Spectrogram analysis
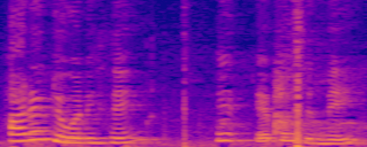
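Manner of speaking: high, wide-eyed protest of innocence; innocent kid. Retold or imitated. Mocking how foster kids deny everything, high innocent whine. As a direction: play the kid who swears it wasn't him.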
